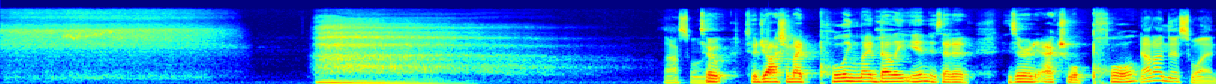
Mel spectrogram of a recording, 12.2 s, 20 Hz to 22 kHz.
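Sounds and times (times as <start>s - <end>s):
deep breathing in through nose, out through mouth during a guided breathing exercise: 0.0s - 6.6s
speech: 6.6s - 12.1s.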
